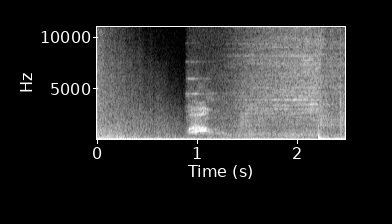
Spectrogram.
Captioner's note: whispers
